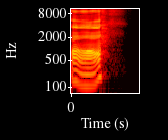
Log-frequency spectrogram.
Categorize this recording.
Speech > Solo speech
